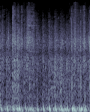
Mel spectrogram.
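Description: Dense, rapid automatic gunfire fills a Call of Duty Warzone match, rattling continuously and loudly for just over a second with no talk over it.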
